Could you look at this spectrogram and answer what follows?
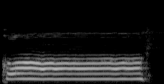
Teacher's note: Kalau hujung dia ada fa, sifat fa ada angin yang lepas. Dia ada sifat hams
